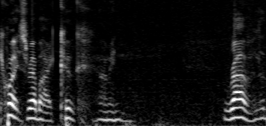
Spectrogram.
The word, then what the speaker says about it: Rav: I mean, Rav. Notice Rav Kook instead of Rabbi, because they're in the habit of pronouncing a B as a V, which is actually not which is important for the subsequent discussion.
